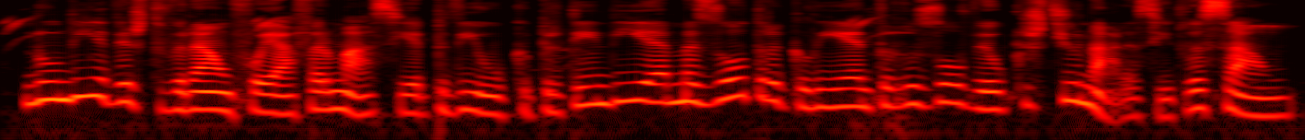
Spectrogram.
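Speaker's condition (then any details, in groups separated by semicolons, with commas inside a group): No condition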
